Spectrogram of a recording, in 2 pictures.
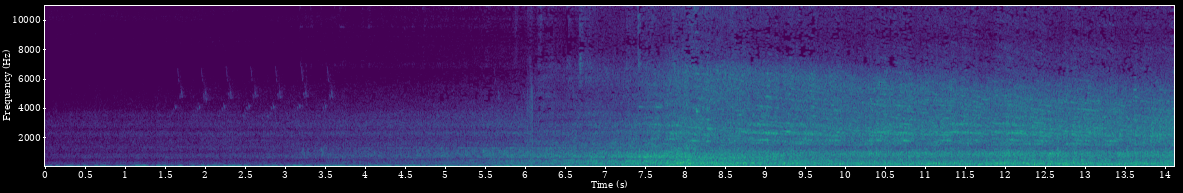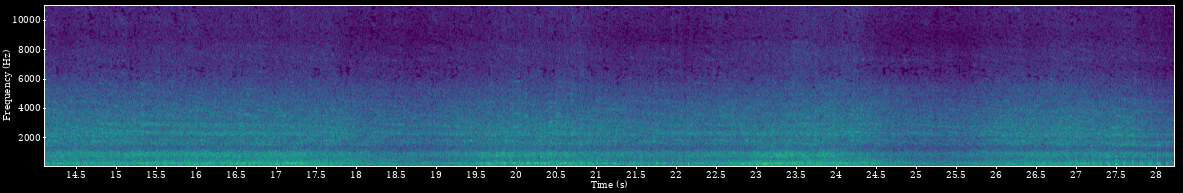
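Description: Electric-locomotive-hauled Indian Railways passenger express approaching and then passing at speed. It is faint at first, grows over the first several seconds and is loud from about eight seconds in, as the coaches rumble past on the rails, the loudness swelling and dipping several times.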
